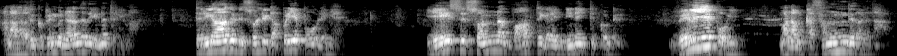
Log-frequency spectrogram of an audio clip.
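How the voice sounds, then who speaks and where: Male preacher, fervent to hushed delivery, higher-pitched voice, recorded from a distance in a reverberant room. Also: animated, measured pace, pauses often. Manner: rising to loud fervent calls, then dropping to soft near-whispers. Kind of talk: sermon.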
